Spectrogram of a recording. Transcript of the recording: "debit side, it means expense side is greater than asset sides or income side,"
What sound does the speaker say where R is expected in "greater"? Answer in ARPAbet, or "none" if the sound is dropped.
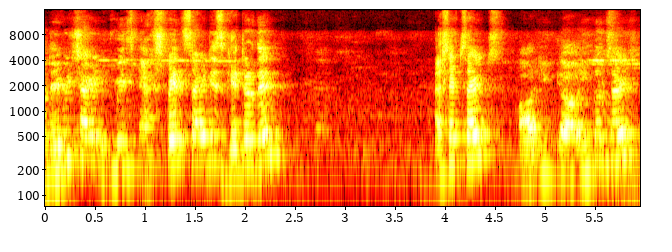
none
